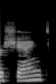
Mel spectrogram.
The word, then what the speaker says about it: Tsiang: May Shang, Sarah Shang, T-S-I-A-N-G.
